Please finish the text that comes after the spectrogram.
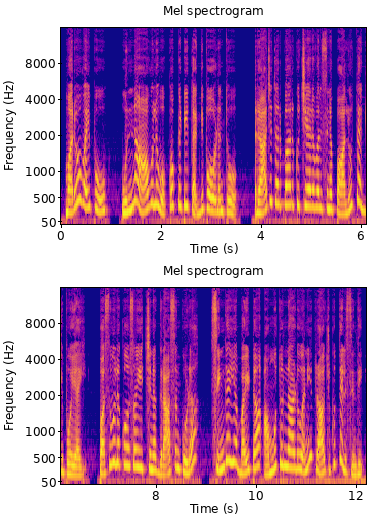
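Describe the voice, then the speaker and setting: A woman storyteller with a high voice and lively, swinging intonation. She narrates a scripted moral tale. The recording is dry and close. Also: no room sound.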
